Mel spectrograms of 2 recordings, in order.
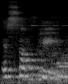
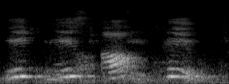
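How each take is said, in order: First: The words are linked, with the t silent. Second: Each word is said fully and separately. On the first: "Connected speech ... So we can make this T silent"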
